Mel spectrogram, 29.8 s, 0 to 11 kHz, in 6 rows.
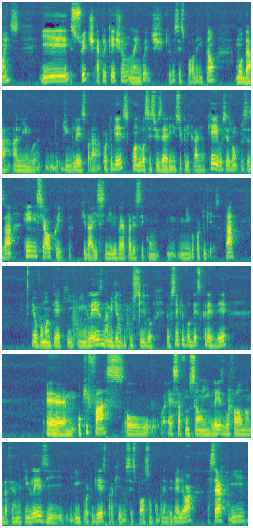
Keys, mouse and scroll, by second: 3.3 click, 5.9 click, 12.1 click, 13.5 click, 14.8 click.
